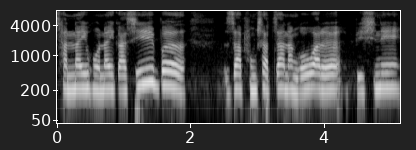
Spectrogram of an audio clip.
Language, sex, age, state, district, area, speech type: Bodo, female, 60+, Assam, Chirang, rural, spontaneous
